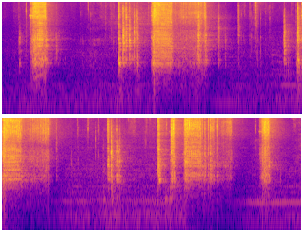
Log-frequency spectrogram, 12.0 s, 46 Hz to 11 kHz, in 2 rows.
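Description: Cordless power tool running in short bursts, about eight in all, as it backs out the 13 mm bumper-beam bolts.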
